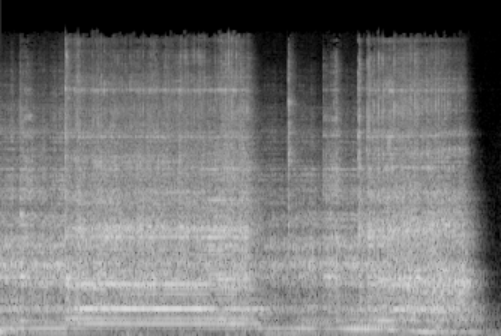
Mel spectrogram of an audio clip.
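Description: A bench grinder grinds steel for a spark test, giving a loud steady harsh grinding hiss with short breaks and pressure changes, close up, before the wheel spins down at the end.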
